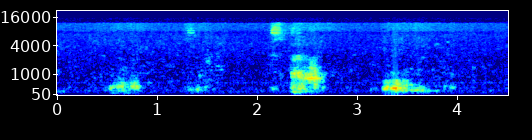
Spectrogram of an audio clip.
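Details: Cavalier King Charles Spaniel puppies, four weeks old, in Daisy's litter pen indoors: a few brief low whines and grunting whimpers, one louder nasal whine near the middle, separated by short silences.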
